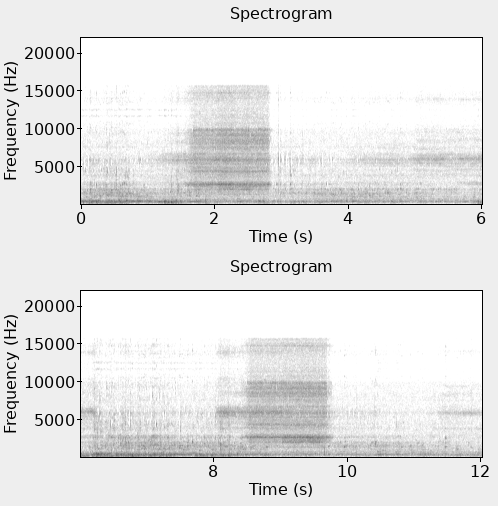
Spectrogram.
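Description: Scuba regulator breathing underwater: two breaths about six seconds apart, each a rush of bubbling exhaust bubbles with a short, high hiss from the regulator near its end.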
